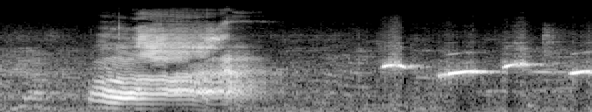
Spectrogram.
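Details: A pet common myna mimics its owner's yawn and cough: a drawn-out, yawn-like groan that rises then falls, followed by three short, clear whistles about half a second apart.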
